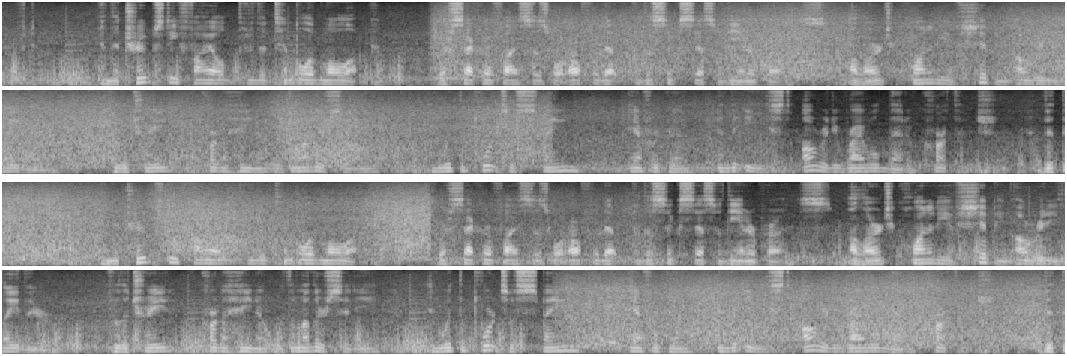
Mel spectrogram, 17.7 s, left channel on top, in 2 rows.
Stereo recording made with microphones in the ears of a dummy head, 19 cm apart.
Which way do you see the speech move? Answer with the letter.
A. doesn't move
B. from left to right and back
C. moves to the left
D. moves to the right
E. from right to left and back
D.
